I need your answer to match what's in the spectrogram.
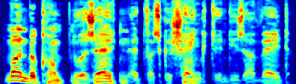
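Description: A man playing a kindly, calm older antique dealer in an audiobook reading. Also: sits low, normal speed, husky, dry recording, heavily acted. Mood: gentle.

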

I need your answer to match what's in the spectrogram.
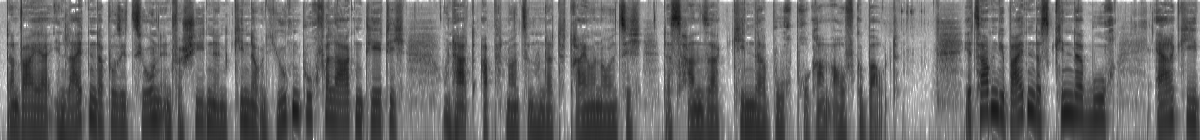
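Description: A male radio presenter introducing an audiobook in a measured, announcing manner. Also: mid-range voice, warm tone, no echo, studio quality.

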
